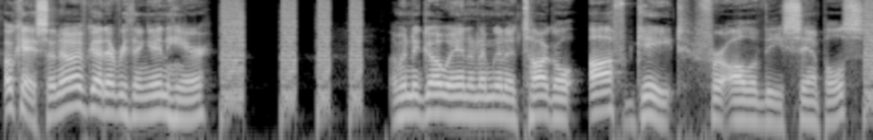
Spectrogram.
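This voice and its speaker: A man with a stuffed-up nose, talking through a relaxed, chatty walkthrough of his music gear. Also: fairly high pitch, moderate pace. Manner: relaxed, chatty, with fillers and small restarts. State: stuffed up, congested. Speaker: music gear video creator. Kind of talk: casual tutorial walkthrough.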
